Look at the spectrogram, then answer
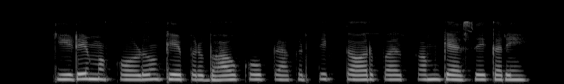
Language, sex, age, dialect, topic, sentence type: Hindi, male, 18-24, Hindustani Malvi Khadi Boli, agriculture, question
